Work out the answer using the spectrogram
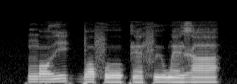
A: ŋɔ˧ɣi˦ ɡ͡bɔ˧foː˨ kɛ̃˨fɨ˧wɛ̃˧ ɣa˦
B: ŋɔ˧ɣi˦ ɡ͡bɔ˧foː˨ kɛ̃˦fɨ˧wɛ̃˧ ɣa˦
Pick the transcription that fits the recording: A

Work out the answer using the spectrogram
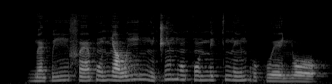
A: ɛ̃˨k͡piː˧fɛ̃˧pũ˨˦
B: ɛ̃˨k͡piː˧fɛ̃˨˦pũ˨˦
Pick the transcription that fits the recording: B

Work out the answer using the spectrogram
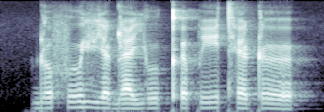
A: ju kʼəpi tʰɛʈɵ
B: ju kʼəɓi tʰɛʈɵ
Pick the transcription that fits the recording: A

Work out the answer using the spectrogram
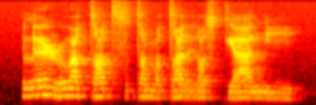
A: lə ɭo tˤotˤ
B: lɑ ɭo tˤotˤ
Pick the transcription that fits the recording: A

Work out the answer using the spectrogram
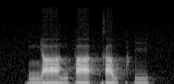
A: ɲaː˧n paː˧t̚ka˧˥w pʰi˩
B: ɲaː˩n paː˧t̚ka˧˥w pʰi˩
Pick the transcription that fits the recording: B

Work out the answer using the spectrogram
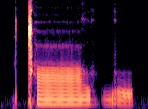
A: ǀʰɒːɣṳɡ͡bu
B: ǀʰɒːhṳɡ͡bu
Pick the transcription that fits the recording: A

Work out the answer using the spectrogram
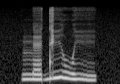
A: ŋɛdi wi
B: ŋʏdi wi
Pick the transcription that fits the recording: A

